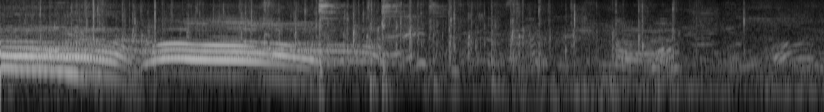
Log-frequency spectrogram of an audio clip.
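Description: A man's voice shouting long, drawn-out calls of "nie" in the first half, over outdoor crowd chatter. Sharp knocks run throughout, consistent with weapons striking shields in a sparring bout.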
